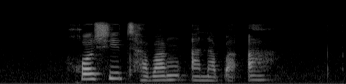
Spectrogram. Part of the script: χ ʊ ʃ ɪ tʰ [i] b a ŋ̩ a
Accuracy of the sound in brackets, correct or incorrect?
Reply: incorrect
